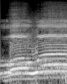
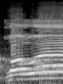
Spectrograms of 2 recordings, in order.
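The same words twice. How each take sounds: The two takes are said the same way.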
